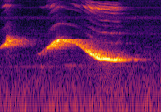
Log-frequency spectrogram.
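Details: Pet African grey parrot indoors, a talking mimic, giving a clear whistled phrase: a short level note, then a longer note that swoops up and slides smoothly down, with a woman's voice chatting nearby.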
